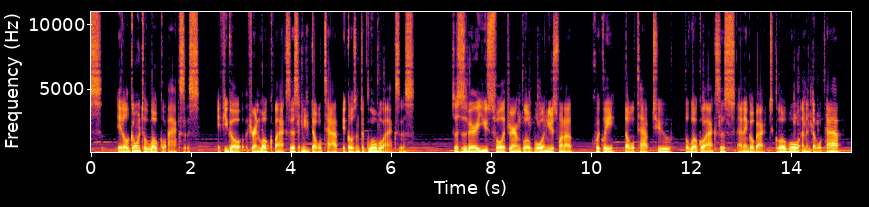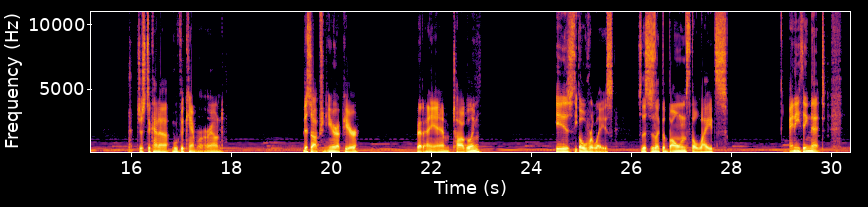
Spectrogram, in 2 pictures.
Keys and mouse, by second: 1.7 Escape, 2.4 click, 3.7 s, 4.1 z, 4.2 z, 5.7 Escape, 6.4 click, 6.9 click, 8.5 s, 8.9 z, 12.2 g, 12.5 z, 13.9 click, 14.0 g, 14.2 z, 14.3 z, 15.3 click, 16.7 click, 18.6 click, 24.5 click, 24.9 click.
